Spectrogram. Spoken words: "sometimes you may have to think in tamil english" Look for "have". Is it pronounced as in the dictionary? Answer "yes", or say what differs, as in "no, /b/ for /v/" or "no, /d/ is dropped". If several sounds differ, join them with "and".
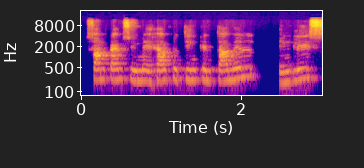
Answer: no, /p/ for /v/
